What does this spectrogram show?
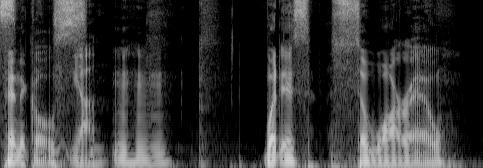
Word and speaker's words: Saguaro: What is Saguaro? Correct. So in this category, all the answers had a silent G, but there was you had W alliteration. W alliteration because it is a W sound. Right. Saguaro.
